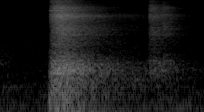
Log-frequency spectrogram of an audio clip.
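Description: A person's breath close to the microphone: a loud breath about half a second in that trails off, then a shorter, fainter one near the end.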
